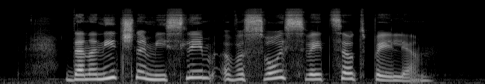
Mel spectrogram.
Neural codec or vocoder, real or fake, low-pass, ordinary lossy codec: none; real; 14.4 kHz; none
